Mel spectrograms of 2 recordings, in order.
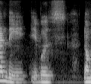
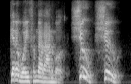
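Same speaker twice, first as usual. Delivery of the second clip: loud yelling, swooping; 4 semitones higher, 6 dB louder than usual. Voicing an older man chasing a dog from someone: yelling. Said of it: "when he's yelling".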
